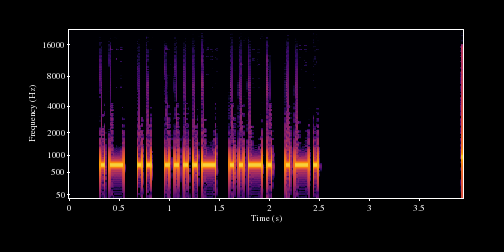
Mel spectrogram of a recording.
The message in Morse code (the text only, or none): AI4FR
